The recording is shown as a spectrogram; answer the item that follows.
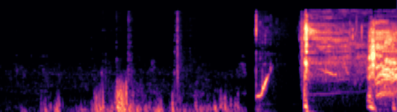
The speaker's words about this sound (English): So let me try that one more time. So listen to a little badoink at the end. Watch this front flip.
